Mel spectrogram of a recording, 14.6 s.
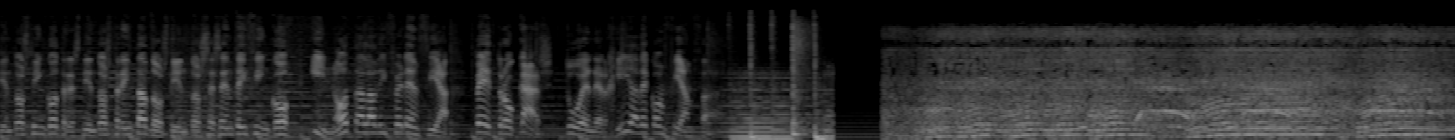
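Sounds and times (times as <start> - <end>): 
speech: 0.0 - 7.4
chainsaw running during a dispute: 8.8 - 14.5
agitated voices shouting: 11.2 - 14.5.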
